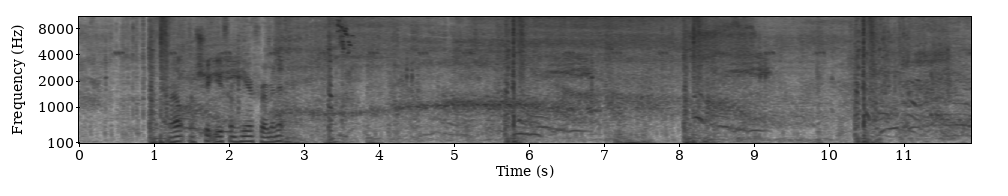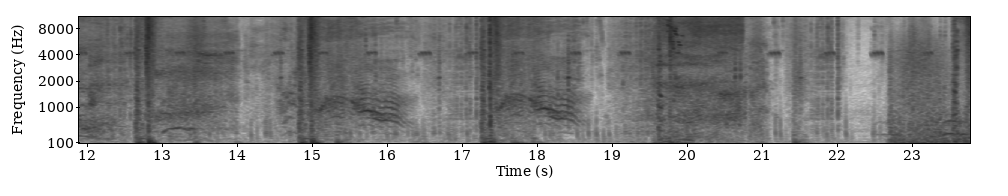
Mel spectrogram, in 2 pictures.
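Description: A wooden club thuds heavily against a body, blow after blow.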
